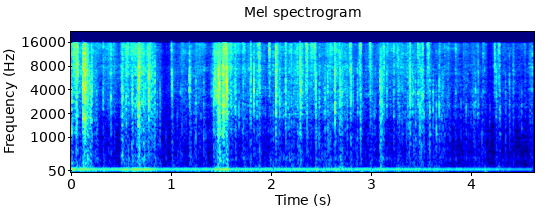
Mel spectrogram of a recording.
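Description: Outro sound effect: dense crackling and crinkling over a steady low hum, growing fainter toward the end.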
